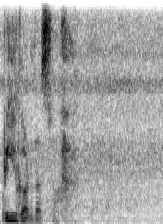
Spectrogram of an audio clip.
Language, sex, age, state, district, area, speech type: Nepali, male, 18-30, West Bengal, Kalimpong, rural, spontaneous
